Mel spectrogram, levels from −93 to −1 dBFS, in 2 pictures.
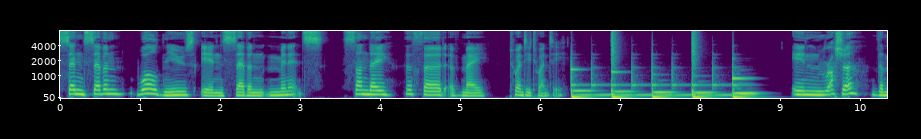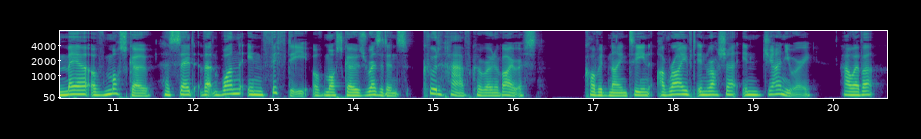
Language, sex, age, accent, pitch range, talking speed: English, male, 20-39, British, 130-170 Hz, 110 wpm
